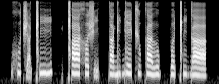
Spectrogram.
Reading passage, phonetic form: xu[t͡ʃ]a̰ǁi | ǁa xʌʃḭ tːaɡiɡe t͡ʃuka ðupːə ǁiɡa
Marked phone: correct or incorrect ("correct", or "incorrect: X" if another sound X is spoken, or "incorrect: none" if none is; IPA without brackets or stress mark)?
correct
